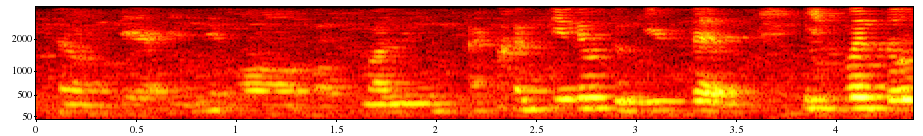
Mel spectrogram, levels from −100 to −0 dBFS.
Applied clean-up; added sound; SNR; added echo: classical method WPE with log-MMSE.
